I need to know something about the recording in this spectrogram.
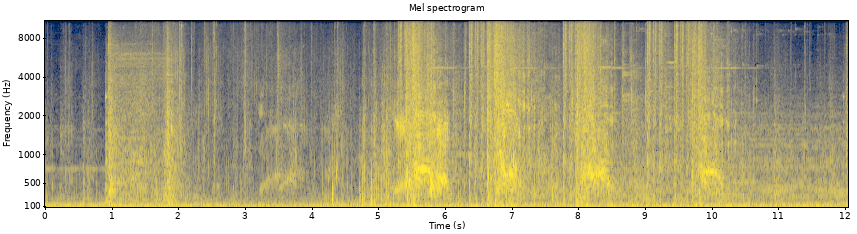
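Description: A rifle fires in rapid bursts with loud bangs.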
